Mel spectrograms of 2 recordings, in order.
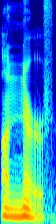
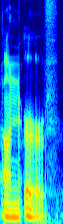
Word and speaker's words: unnerve: progress muffin sudden but if a doubling results from adding certain prefixes such as in unnerve we keep the double lens because they reflect the compound nature of the word it's pronounced unnerve not unve the Y is a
